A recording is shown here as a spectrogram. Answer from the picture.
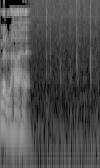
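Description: A man's narration ends about half a second in. Then comes quiet room tone with a few faint, irregular clicks.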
